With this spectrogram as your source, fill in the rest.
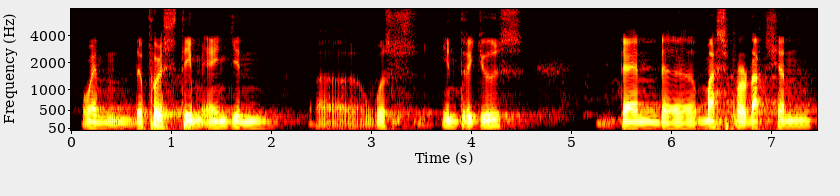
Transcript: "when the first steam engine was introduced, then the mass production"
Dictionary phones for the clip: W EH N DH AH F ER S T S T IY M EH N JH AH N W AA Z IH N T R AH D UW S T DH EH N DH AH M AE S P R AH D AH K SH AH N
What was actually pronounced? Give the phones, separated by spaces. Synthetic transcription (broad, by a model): W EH N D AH F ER T S T IY M EH N JH AH N W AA S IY N T R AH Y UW S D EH N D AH M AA S P R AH D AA K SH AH N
